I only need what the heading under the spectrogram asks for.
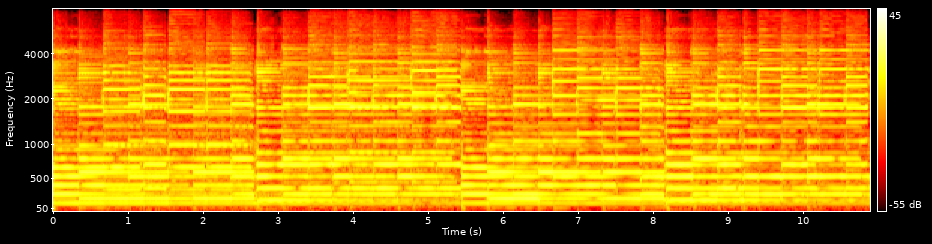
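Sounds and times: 
Telecaster electric guitar loop: 0:00.0 - 0:10.8.

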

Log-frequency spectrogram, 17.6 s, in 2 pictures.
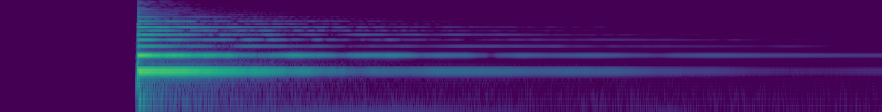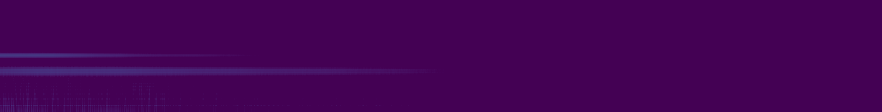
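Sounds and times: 
grand piano notes: 0:01.4 - 0:05.3.

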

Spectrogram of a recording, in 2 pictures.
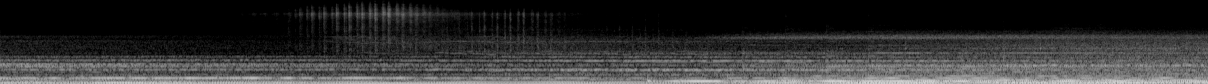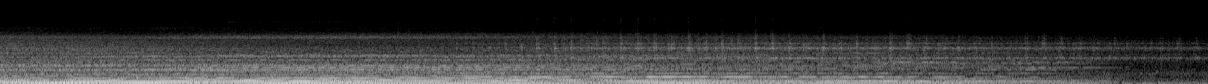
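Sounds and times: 
percussion soundscape: 0:00.1 - 0:24.1.

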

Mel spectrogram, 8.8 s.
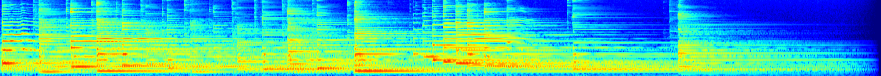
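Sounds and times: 
guzheng: 0:00.0 - 0:08.8.

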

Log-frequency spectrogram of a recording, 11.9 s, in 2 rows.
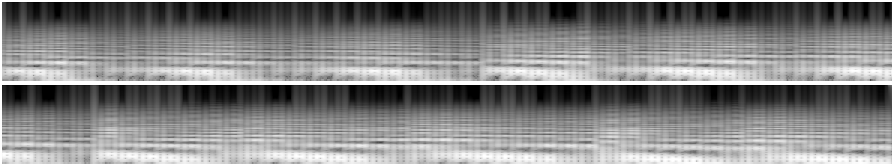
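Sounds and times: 
spectral wavetable synth: 0:00.0 - 0:11.8.

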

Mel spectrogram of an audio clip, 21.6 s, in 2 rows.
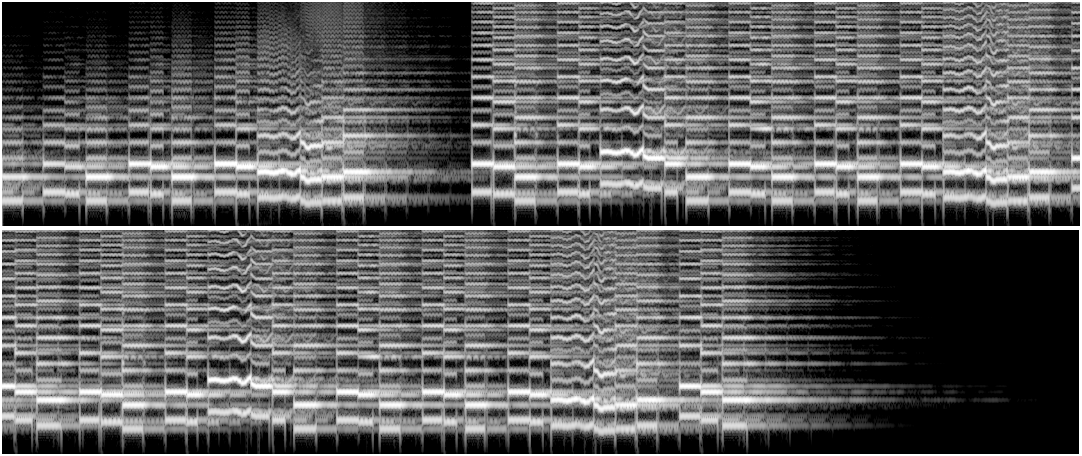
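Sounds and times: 
synth intro melody in E at 140 BPM: 0:00.2 - 0:19.5.

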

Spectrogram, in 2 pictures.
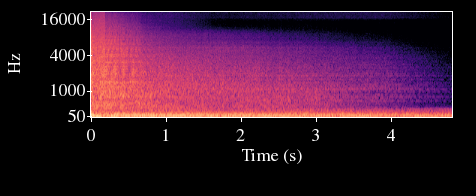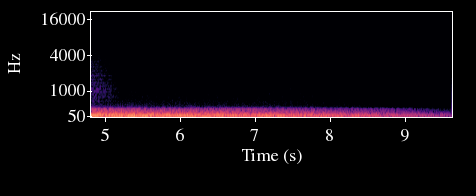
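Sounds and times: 
effect kick drum hits: 0:00.0 - 0:04.4.

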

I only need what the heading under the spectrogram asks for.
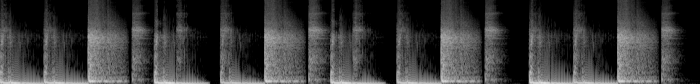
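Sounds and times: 
FX kit beats: 0:00.0 - 0:06.8.

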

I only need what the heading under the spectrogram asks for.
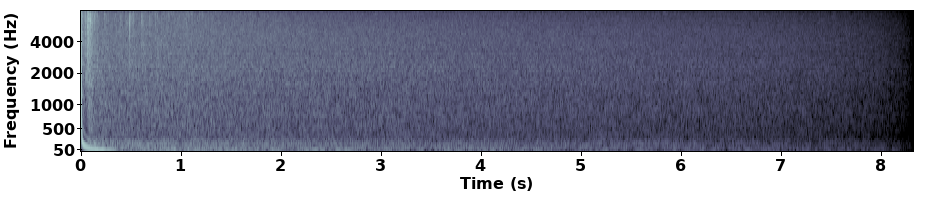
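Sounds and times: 
hive impact effect: 0:00.0 - 0:04.3.

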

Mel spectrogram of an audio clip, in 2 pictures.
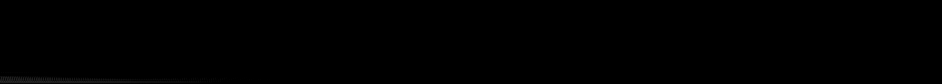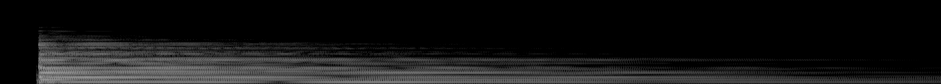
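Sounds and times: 
grand piano notes C1 E1 A1 with effects: 0:09.8 - 0:18.8.

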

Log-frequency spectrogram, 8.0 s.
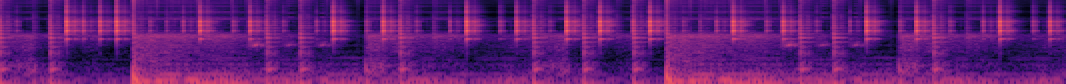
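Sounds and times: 
minimalist processed percussion: 0:00.0 - 0:07.9.

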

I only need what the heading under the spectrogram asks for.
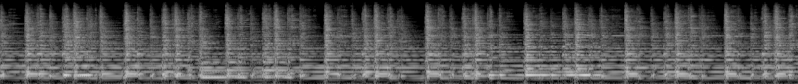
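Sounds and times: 
mandolin rhythm: 0:00.0 - 0:07.9.

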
